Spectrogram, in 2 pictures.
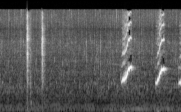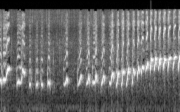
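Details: Captive white-rumped shama in full song, meant to provoke and tutor other birds: two sharp clicks, then upslurred whistles, then short notes that speed up into a rapid rising trill at the end.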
